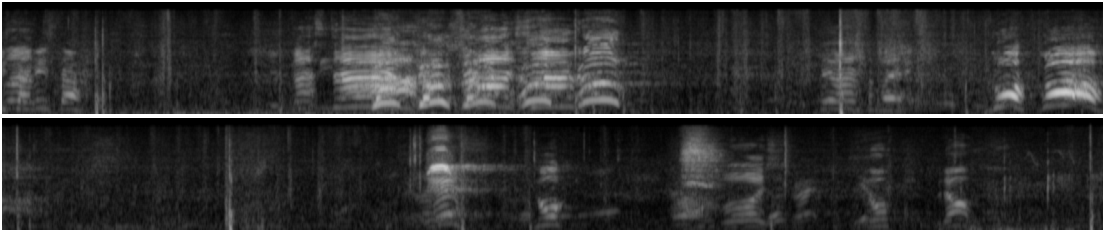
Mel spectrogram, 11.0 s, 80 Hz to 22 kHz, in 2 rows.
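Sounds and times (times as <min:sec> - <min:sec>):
footballers shouting: 0:01.2 - 0:05.8.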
